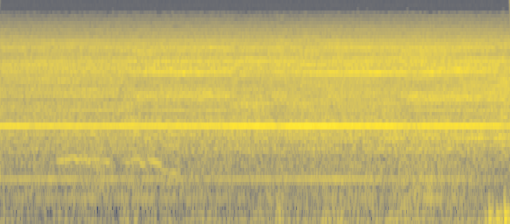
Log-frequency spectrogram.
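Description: Handheld blow dryer running steadily, a constant airy hum with a thin steady whine.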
